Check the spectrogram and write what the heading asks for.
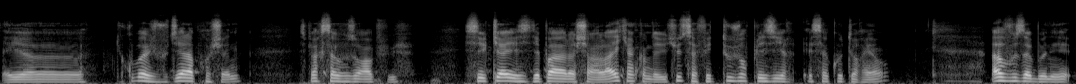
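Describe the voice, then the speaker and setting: A man hosts a gaming video in a hoarse, worn voice that sounds sick. His pitch is average, and he explains things informally, with some hesitation. The recording is dry and close. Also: moderate pace, darkish tone, dry recording. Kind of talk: casual game item walkthrough.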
